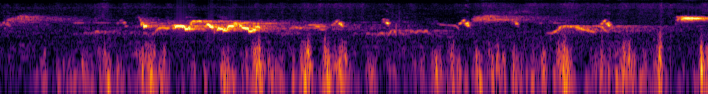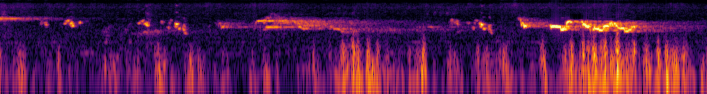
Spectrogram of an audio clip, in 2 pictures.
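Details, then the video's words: Red-whiskered bulbul at a home garden in Hosur calling with lively whistled notes, some sliding up, some held briefly, strung into chattering phrases throughout, with noticeable low background noise. "Red-whiskered bulbul Bird at our home Garden"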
